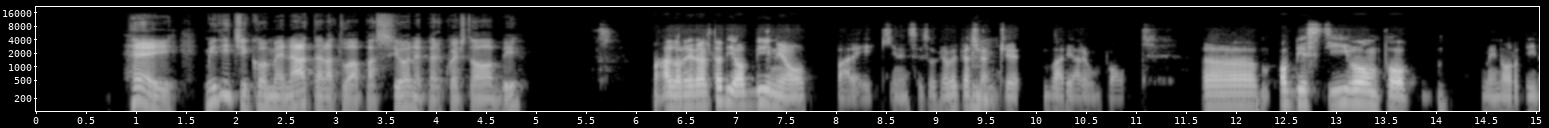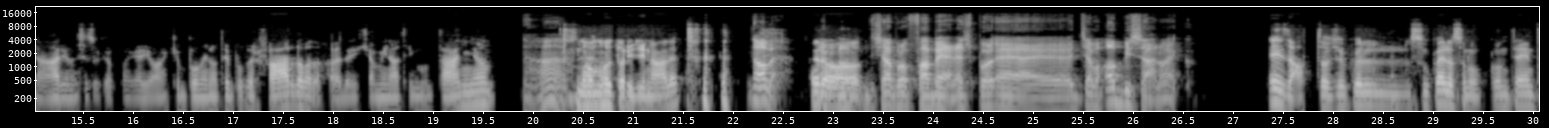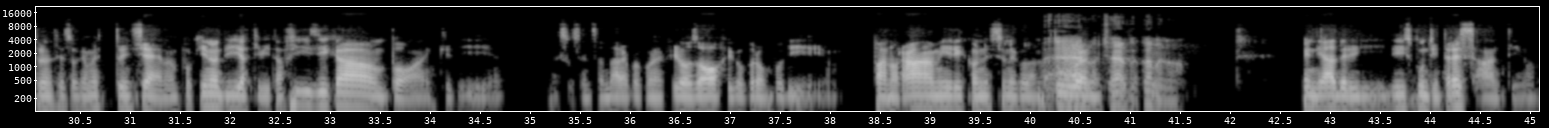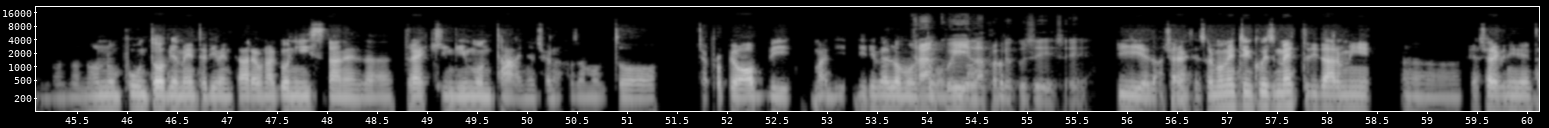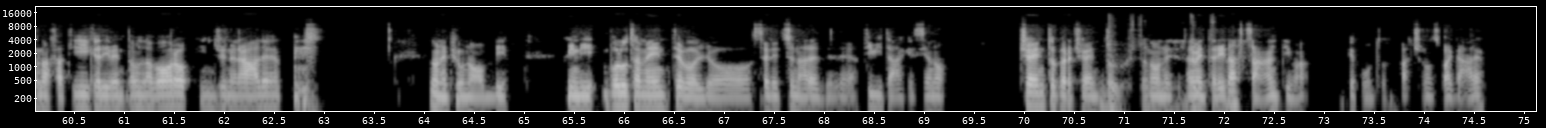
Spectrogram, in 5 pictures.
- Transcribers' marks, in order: tapping; laughing while speaking: "non"; chuckle; "cioè" said as "ceh"; other background noise; "adesso" said as "desso"; "cioè" said as "ceh"; "cioè" said as "ceh"; "proprio" said as "propio"; "cioè" said as "ceh"; throat clearing; tsk
- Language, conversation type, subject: Italian, podcast, Com'è nata la tua passione per questo hobby?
